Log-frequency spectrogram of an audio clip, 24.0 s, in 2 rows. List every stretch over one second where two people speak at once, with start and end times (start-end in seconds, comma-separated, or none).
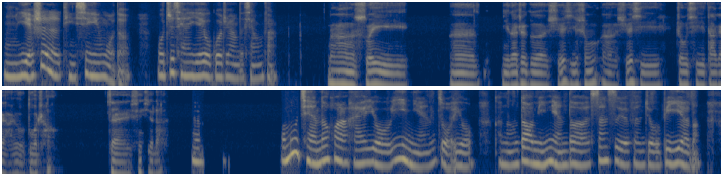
none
